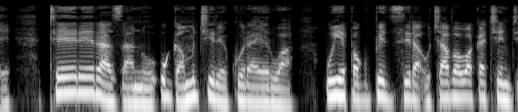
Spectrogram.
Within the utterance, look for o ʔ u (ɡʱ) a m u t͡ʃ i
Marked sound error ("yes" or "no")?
no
